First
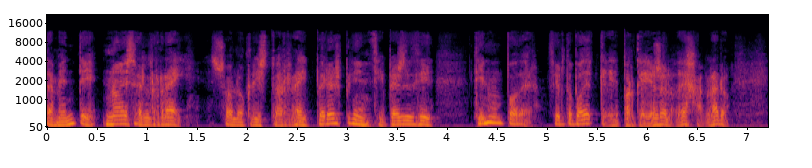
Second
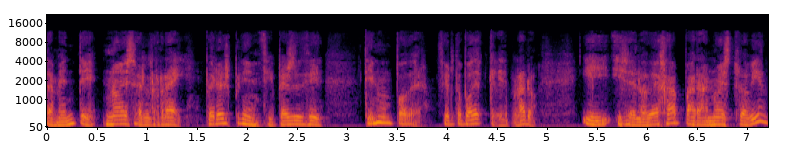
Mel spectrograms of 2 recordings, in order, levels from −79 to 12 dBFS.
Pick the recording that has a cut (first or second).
second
